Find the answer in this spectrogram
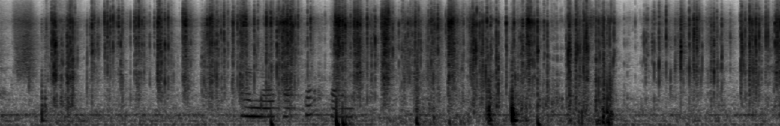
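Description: Rapid, continuous crinkling and crumpling of a sand-art kit's paper backing as pieces are peeled off by hand. It pauses briefly about eight seconds in, then starts again.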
